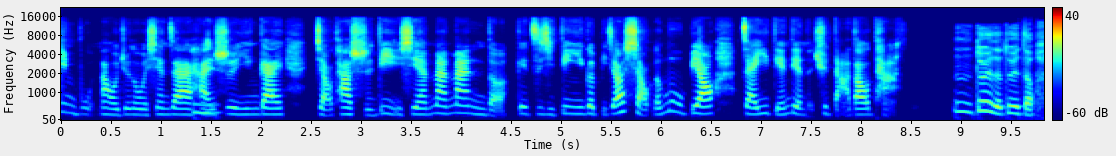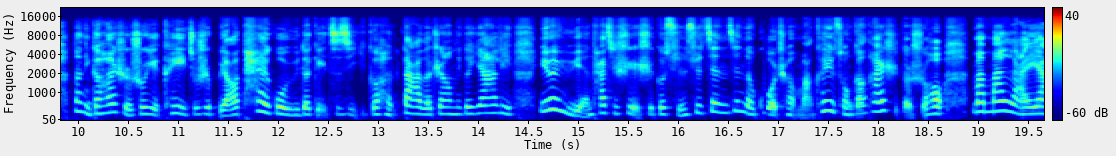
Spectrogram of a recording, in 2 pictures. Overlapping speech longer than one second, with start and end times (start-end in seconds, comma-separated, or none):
none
